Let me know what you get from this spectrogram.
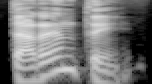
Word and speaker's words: торренты: Торренты или торренты? – Проверяем. – Торренты. – Хуенты или Хуёрнты. – Хуёрнты. Торренты, хуёрнты. Значит, торренты.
